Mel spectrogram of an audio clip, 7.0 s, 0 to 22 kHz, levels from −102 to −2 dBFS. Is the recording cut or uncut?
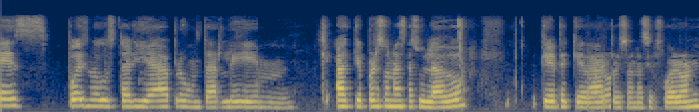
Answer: cut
